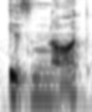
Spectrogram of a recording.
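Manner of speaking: usual speaking voice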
